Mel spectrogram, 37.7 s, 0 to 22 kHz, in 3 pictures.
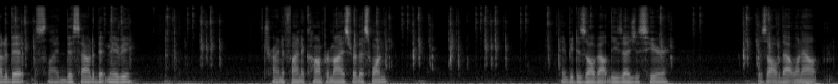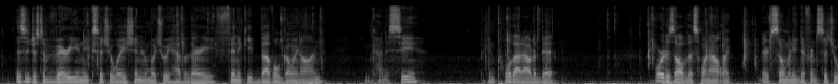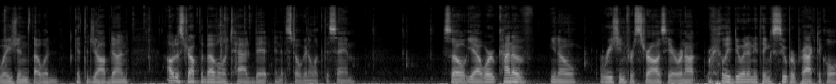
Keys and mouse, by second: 0.0 click, 0.2 g, 1.5-2.6 drag, 2.7 click, 5.2 Escape, 5.6 Tab, 6.3 ctrl+x, 6.6 Tab, 7.2 g, 8.1 Tab, 8.7 click, 9.5 click, 9.9 z, 10.4 click, 11.1 ctrl+x, 11.5 z, 12.5-13.2 drag, 14.3-15.0 drag, 15.2 alt+v, 16.1 click, 16.7 q, 22.0 click, 22.3 ctrl+x, 23.2 ctrl+z, 23.7 Tab, 24.1 q, 29.7 drag, 30.7-31.1 drag, 31.6-33.6 drag, 34.4-34.9 drag, 36.7-37.3 drag.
